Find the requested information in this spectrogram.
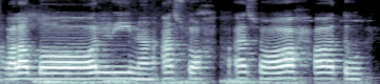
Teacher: Yang dinamakan mad lazim musaqal kalimi ialah mad tabi'i bertemu tasydid. Panjangnya 3 alif atau 6 harokat.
